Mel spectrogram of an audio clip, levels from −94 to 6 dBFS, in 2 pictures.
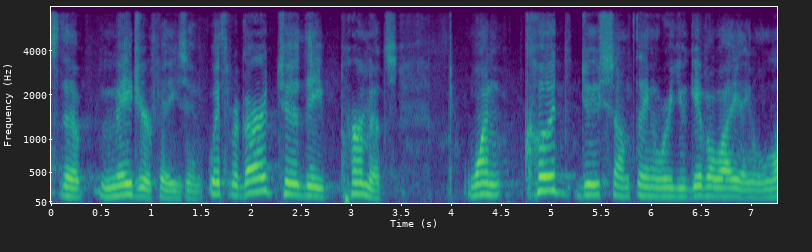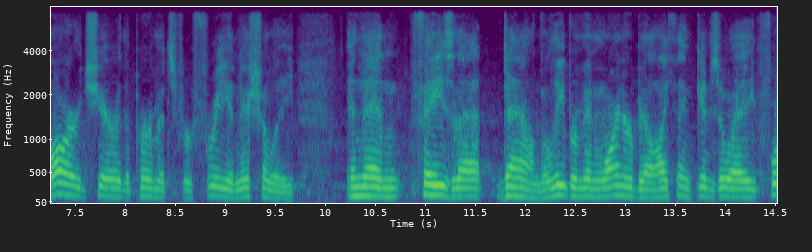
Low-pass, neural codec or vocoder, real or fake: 7.2 kHz; codec, 16 kHz, 4 kbps, FreqCodec, smaller model; fake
